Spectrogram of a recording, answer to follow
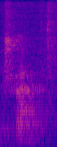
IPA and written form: træp (trap)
